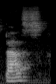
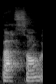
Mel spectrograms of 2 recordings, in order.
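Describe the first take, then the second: First: The word ends plainly with a silent ending. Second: The word ends with a nasal 'ahn' sound. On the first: The speaker calls it right. "it's Passe" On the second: The speaker calls it wrong. "It's not Passant"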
